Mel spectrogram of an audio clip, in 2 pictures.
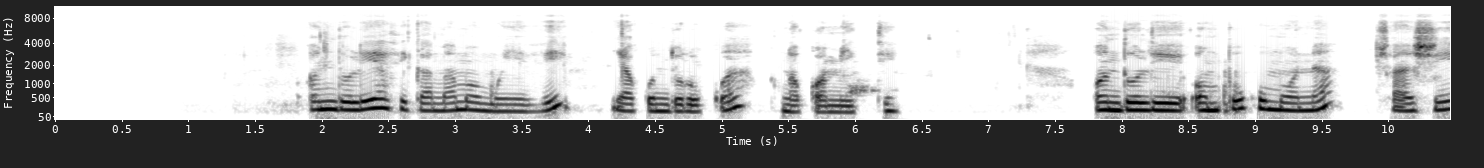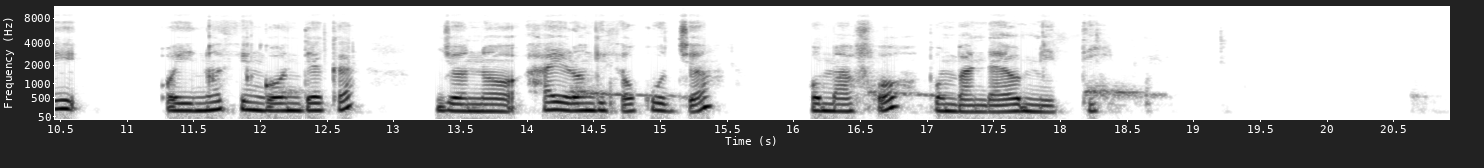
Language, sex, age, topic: Oshiwambo, female, 25-35, agriculture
